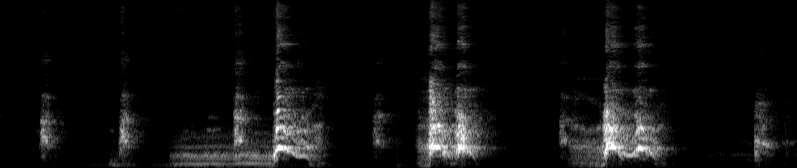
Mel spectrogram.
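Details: Six-month-old UKC American Pit Bull Terrier barking at dogs seen on TV: short sharp barks and harsher barking bursts, with a low growl near the start. The barks come every two seconds or so.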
